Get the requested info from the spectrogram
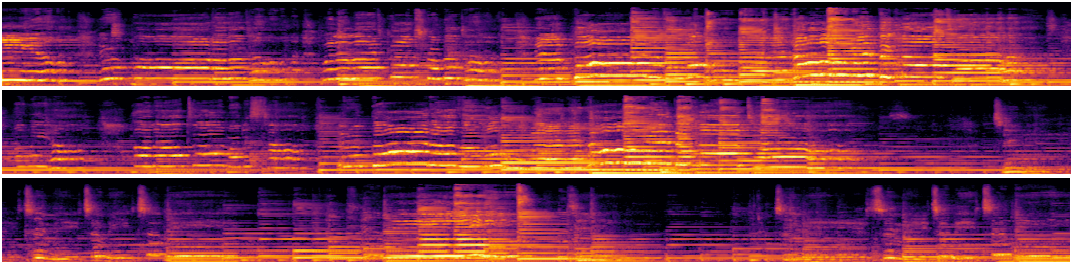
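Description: Strummed acoustic guitar with a woman singing long, gliding notes into a microphone. The voice drops out for a few seconds about two-thirds of the way through, then comes back over the guitar.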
